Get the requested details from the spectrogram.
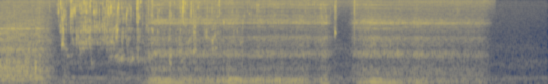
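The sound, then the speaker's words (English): Water splashes and trickles as it is poured from a pitcher, followed by a few gulping swallows as someone drinks, moderately loud, ending abruptly in silence. “Oh, well, drink some more water, for goodness sake. Go back to sleep. All right. Where's that pitcher?”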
